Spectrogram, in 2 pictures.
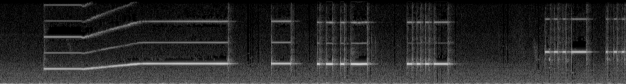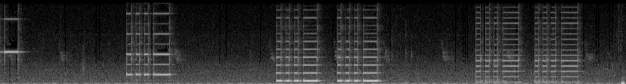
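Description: A CW telegraphy practice oscillator sounds steady electronic tones in separate bursts, some sliding in pitch and others jumping between high and lower settings, over a constant low hum.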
